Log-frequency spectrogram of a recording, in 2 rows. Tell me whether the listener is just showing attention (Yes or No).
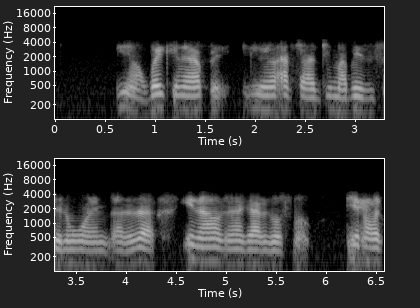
Yes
